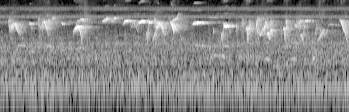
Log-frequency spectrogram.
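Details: Pied Fantail with high, clear, pleasant tones: a lively stream of sharp high chirps and short falling whistles, delivered in quick uneven bursts throughout, over a faint steady background hiss.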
